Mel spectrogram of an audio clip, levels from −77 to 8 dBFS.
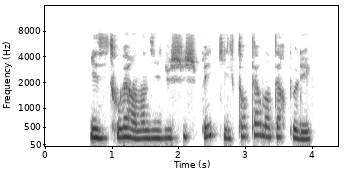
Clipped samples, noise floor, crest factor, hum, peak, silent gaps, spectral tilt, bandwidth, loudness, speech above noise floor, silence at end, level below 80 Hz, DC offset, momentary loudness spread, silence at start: under 0.1%; -88 dBFS; 16 dB; none; -2 dBFS; none; -5 dB/octave; 7.8 kHz; -18 LUFS; 71 dB; 0.4 s; -58 dBFS; under 0.1%; 7 LU; 0.7 s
